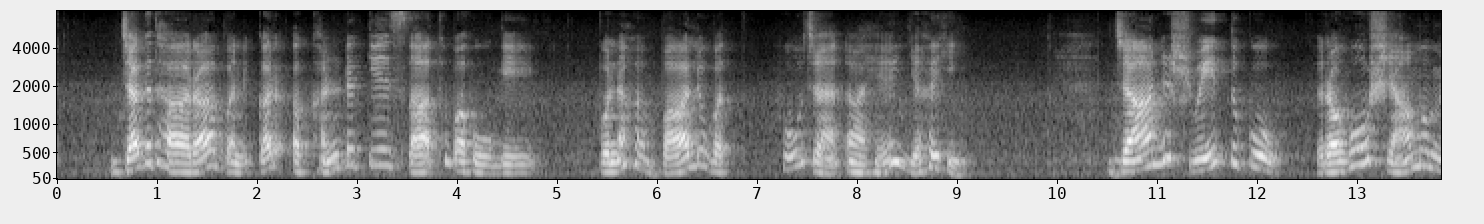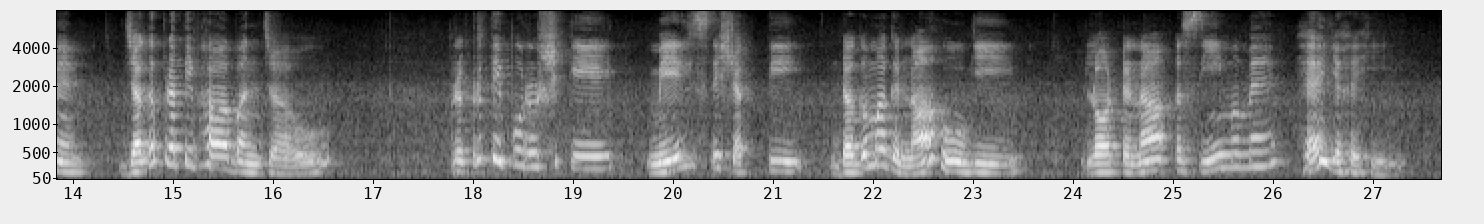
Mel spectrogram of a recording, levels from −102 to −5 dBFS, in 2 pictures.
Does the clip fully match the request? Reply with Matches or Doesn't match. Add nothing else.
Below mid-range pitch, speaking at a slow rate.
Doesn't match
